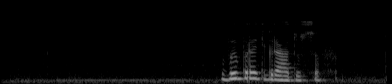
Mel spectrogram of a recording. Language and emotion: Russian, neutral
